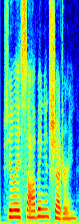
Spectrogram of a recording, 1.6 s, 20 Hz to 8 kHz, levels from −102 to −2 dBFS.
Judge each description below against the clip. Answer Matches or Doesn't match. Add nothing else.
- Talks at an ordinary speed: Matches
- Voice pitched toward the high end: Matches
